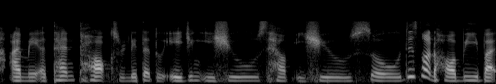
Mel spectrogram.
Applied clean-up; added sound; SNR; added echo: none; none; none; none.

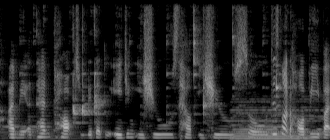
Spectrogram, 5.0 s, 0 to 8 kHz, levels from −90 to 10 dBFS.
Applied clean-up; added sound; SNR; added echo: classical method log-MMSE.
